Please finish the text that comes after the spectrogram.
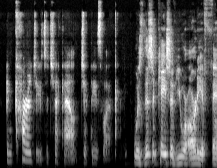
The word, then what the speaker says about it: Gipi: this is a Creator called jippy I think that's how you pronounce it so it's g-i-p-i it's an Italian cartoonist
